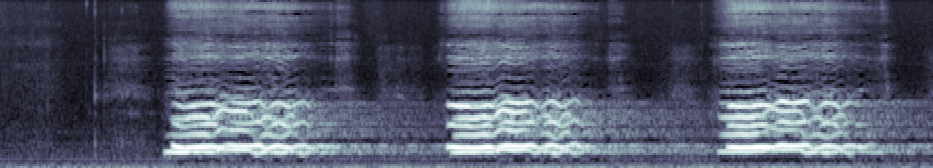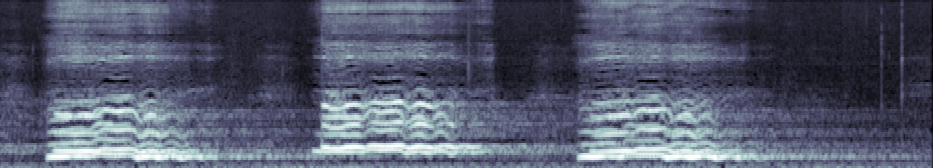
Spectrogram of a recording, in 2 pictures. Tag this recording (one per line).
female-vocal
singing
bouncy
quaint
voice
acappella
woman
jaunty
